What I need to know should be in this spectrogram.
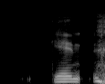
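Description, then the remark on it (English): A loud cough right into the microphone: two short, harsh bursts, the first slightly longer and throaty, the second quick and breathy, with silence around them. “You just coughed into the mic.”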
